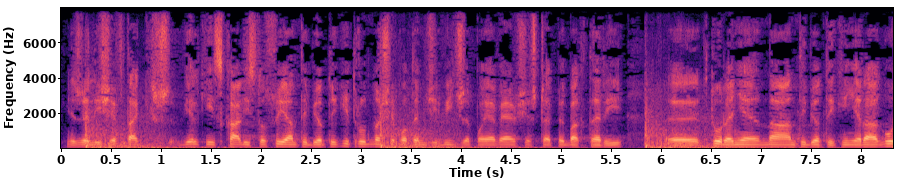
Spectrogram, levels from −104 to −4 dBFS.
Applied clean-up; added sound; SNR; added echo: none; Explosion; 9 dB; none.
